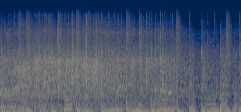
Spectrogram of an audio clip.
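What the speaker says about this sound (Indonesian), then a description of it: "Kita sambut dengan tepuk tangan, Kania Cita Irlani" An audience applauds to welcome a speaker onto the stage, a steady wash of clapping over background music with a rhythmic beat, continuing for several seconds.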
